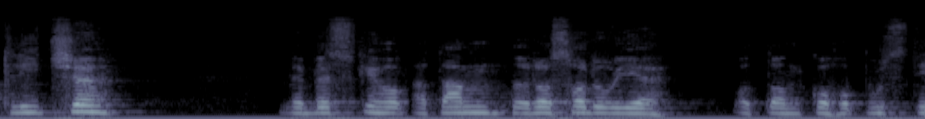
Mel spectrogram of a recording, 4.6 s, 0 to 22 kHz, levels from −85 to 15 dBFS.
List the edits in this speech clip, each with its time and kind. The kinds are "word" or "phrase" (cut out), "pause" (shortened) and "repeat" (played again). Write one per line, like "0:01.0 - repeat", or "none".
0:02.0 - word
0:02.6 - word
